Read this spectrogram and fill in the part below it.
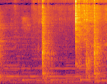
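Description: A lid set onto a pot of bean curry in a home kitchen, two sharp metallic clanks about half a second apart followed by a lighter rattle, close up over a faint low hum.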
